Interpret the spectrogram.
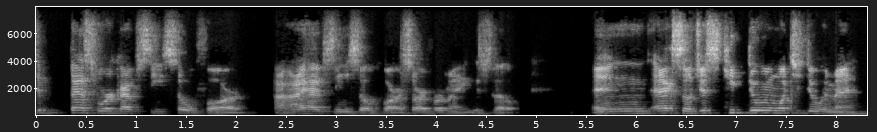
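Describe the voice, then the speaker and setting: A man speaks with a Portuguese accent at a fairly high pitch. His pace is fairly slow. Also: ordinary pitch variation. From Brazil. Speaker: viewer at a live Q&A. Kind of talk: casual chat. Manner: halting.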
